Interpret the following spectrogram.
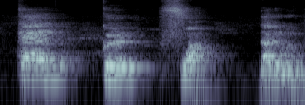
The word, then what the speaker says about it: quelquefois: And they said you should pronounce, how do you pronounce this word? Quelquefois. Quelquefois. Quelquefois.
